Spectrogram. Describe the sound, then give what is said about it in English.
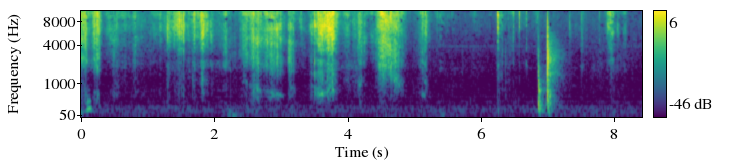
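Adhesive tape being torn and wrapped around a clothing sleeve: a few rasping tearing and crinkling bursts spaced out over a quiet background, with a sharper tear near the end. “I put tape on mine. You want tape on yours? Sure. Okay. Prepared to be taped.”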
